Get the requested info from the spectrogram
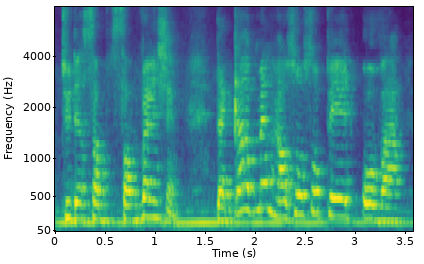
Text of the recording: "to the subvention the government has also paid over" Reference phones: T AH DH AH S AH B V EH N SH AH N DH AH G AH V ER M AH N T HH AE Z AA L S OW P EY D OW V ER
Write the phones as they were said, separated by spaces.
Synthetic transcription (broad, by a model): T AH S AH S AH B V EH N SH AH N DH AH G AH V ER M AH N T HH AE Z AA L S OW P EY D OW V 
